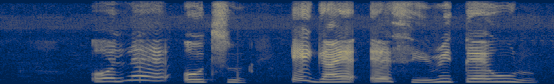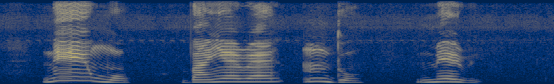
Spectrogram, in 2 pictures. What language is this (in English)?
Igbo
